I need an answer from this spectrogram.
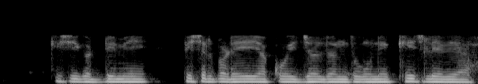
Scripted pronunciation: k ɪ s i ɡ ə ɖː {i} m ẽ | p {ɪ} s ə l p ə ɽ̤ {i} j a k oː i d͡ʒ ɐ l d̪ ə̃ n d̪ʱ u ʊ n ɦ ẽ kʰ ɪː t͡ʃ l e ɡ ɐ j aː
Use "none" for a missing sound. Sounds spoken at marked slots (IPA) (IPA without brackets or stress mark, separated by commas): e, ɪ, e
